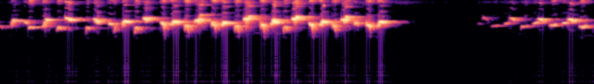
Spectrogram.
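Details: Sooty-headed bulbul in full, active song for luring: a continuous three-second cascade of fast, liquid chirps, a short gap, then the chattering resumes. Background otherwise quiet.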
